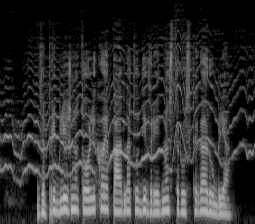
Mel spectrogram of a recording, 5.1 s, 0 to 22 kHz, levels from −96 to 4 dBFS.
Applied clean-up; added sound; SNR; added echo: classical method log-MMSE.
